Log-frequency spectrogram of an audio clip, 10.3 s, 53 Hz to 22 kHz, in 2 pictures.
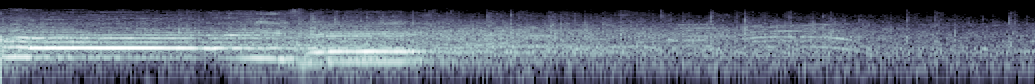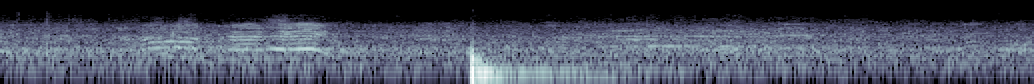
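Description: Darts caller announcing a maximum, "one hundred and eighty", with the last word drawn out long and falling in pitch, over a cheering arena crowd whose noise then dies down. About 7.5 seconds in comes a single sharp thud of a steel-tip dart striking the bristle board.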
